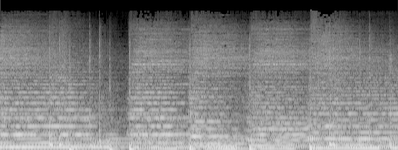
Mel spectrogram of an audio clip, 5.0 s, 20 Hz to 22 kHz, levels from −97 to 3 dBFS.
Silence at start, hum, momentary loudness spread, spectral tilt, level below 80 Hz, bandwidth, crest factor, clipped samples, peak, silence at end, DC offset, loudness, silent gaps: 0 s; none; 3 LU; -5.5 dB/octave; -20 dBFS; 15 kHz; 12 dB; under 0.1%; -2 dBFS; 0 s; under 0.1%; -15 LUFS; none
